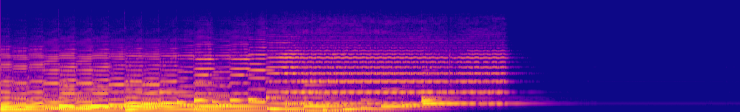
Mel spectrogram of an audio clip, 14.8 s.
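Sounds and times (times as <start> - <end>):
harp melody: 0.0 - 10.2
viola: 0.0 - 10.4.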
